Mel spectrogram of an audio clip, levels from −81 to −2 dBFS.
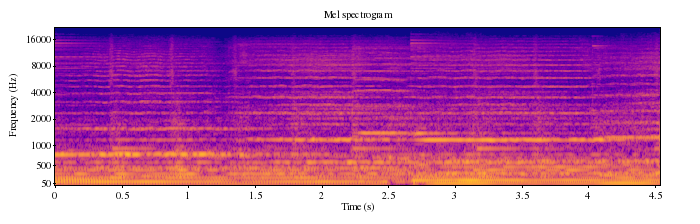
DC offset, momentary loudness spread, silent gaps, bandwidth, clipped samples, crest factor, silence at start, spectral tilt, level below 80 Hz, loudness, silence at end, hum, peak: under 0.1%; 5 LU; none; 18 kHz; under 0.1%; 12 dB; 0 s; -5.5 dB/octave; -28 dBFS; -19 LUFS; 0 s; none; -6 dBFS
